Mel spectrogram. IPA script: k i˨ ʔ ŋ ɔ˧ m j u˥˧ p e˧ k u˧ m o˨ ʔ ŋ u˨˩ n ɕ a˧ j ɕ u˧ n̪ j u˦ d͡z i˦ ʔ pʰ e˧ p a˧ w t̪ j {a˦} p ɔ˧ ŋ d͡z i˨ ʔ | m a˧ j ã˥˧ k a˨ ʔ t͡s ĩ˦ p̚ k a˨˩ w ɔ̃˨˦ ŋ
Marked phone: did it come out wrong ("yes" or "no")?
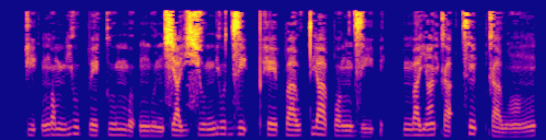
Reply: yes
